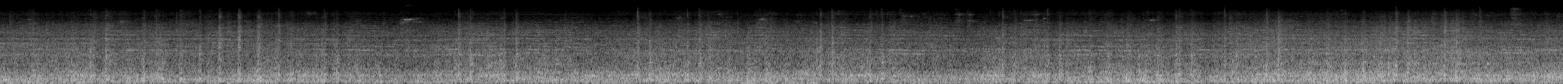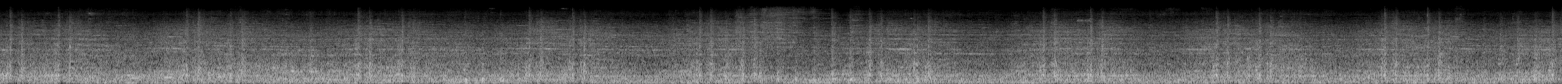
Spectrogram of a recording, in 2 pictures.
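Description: Freight cars rolling past at speed, a steady rumble of steel wheels on rail with repeated clickety-clack over the rail joints, more distinct in the second half.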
